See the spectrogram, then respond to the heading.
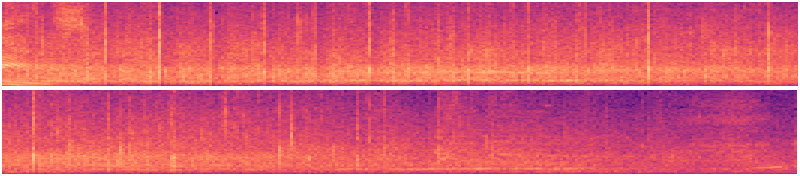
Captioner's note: cheering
